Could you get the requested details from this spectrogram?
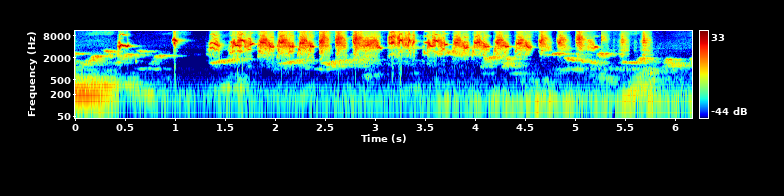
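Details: Sogon singing in full, a song played to train captive birds: dense high chattering with rapid repeated notes and short whistled slurs, continuous and energetic, over a faint low hum.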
